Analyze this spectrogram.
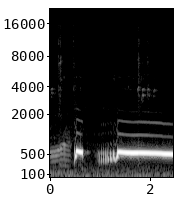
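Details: Singing puter (Barbary dove) in a long-voiced song: a brief clipped note, a pulsing rolling lead-in, then a sustained even coo held well over a second. The background is calm.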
